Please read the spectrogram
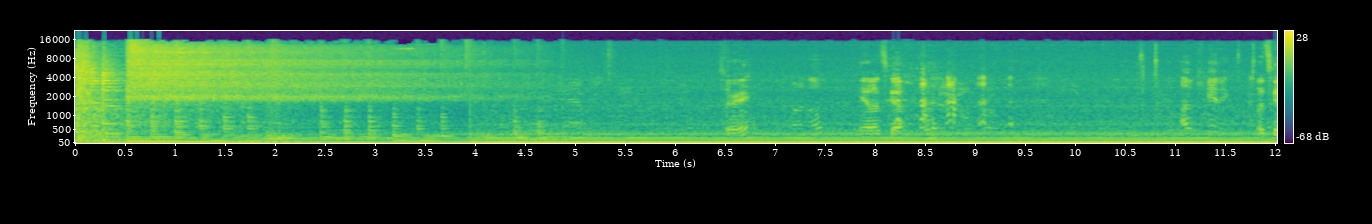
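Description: Background music plays until about four seconds in, then the Ferrari F430's V8 idles steadily, heard from inside the cabin.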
